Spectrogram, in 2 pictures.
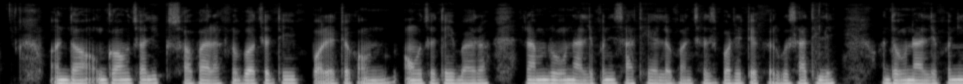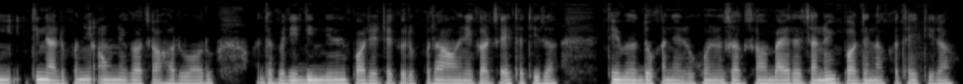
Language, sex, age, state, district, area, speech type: Nepali, male, 18-30, West Bengal, Darjeeling, rural, spontaneous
